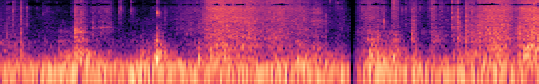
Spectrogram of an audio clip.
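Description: Rain falling on a tent: a steady hiss with scattered light ticks, heavier from about two seconds in, broken by a brief dropout about three and a half seconds in.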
